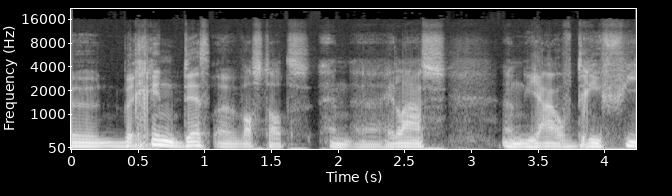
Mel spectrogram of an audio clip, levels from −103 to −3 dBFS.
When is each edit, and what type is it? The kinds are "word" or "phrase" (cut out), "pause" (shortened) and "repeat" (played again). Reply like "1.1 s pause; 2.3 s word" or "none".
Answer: 1.0 s word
